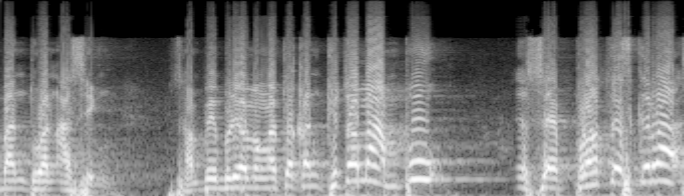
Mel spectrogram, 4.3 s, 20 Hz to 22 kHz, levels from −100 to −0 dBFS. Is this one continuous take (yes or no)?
no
